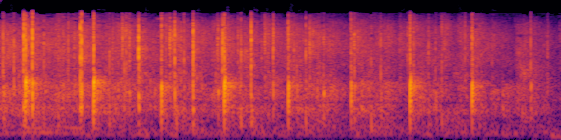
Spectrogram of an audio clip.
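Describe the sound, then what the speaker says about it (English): Scattered clapping from a modest group at a city council meeting, uneven and lively, with individual claps standing out sharply for a few seconds. "deserves a round of applause"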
